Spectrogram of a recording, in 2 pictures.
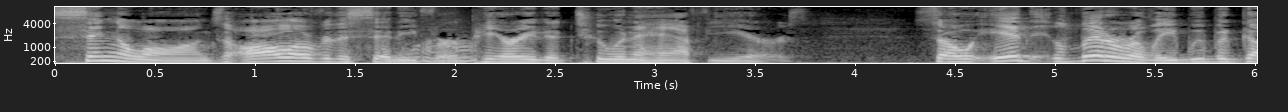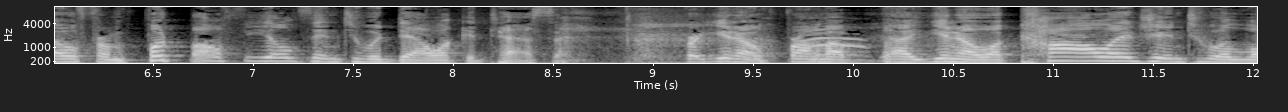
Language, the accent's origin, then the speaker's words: English; Detroit, Michigan, United States; moved away; growing up in Detroit in the years that Motown was coming up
